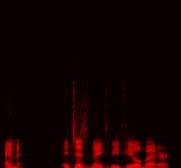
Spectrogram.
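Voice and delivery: usual speaking voice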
